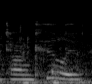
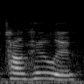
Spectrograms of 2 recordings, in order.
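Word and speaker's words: 糖葫芦: if you're not making tonku learned how to say it y'all candy fruit is tong hulu i just put it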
